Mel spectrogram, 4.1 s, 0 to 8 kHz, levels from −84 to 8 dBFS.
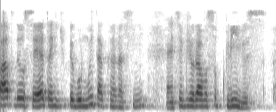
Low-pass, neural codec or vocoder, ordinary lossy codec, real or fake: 7.2 kHz; codec, 24 kHz, 0.9 kbps, WavTokenizer, medium speech release version 2; MP3, 24 kbps; fake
